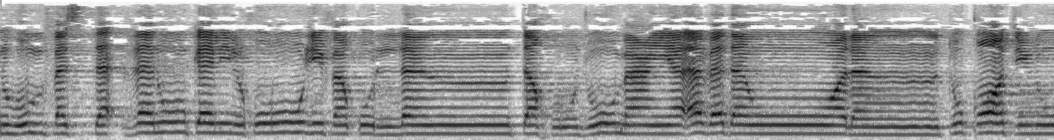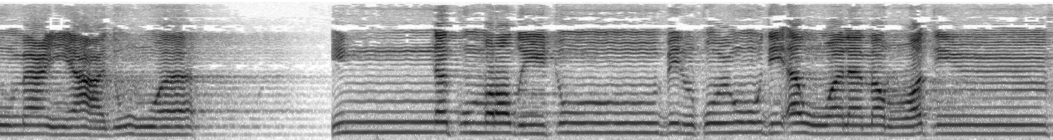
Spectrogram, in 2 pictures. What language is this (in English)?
Arabic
